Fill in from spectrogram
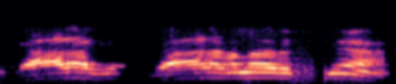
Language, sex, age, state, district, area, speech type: Tamil, male, 60+, Tamil Nadu, Perambalur, rural, conversation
